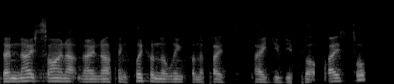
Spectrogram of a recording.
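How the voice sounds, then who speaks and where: A man with an Australian accent, recorded with a dry, close sound and no echo. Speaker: golf club podcast host. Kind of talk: casual chat.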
